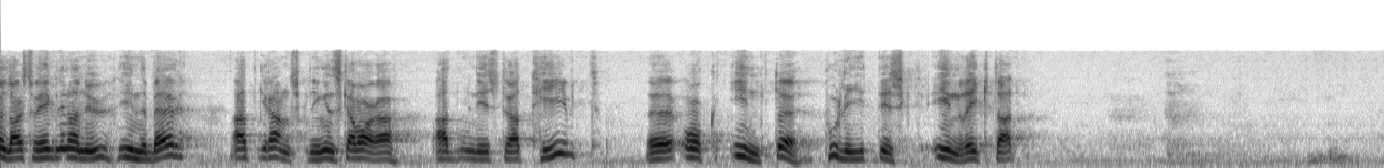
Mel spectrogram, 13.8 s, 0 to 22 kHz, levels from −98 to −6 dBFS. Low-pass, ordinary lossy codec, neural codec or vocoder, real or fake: 7.2 kHz; none; codec, 16 kHz, 4 kbps, X-Codec, WavLM features, trained on Multilingual LibriSpeech; fake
